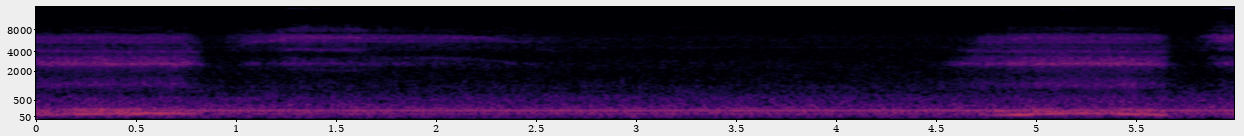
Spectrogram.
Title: Golden Retriever snores while sleeping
